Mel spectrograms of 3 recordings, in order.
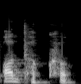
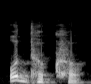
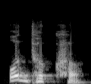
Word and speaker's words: অধ্যক্ষ: এটিকে আমরা বলে থাকি অধ্যক্ষ এটি কিন্তু ভুল উচ্চারণ শুদ্ধ উচ্চারণ হচ্ছে অধ্যক্ষ অধ্যক্ষ ধ বর্ণটিকে আমরা দ এর সমন্বিত রূপে উচ্চারণ করব এরপরে যে আমরা বর্ণটির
